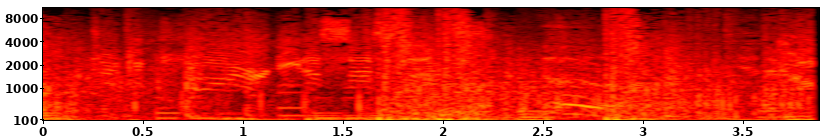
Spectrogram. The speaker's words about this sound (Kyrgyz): Баракелде, мындай атышуулар оюнда гана болсун.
